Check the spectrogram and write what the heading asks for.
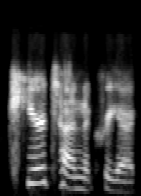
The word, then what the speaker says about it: Kirtan Kriya: Today I have a specific Kriya called, I want to check the pronunciation before I just say it, Kirtan Kriya, Kirtan Kriya, Kirtan Kriya.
